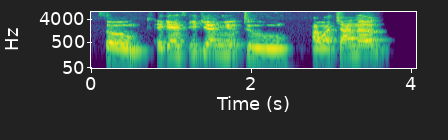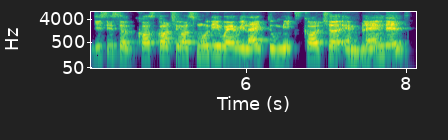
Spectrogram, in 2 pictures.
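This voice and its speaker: A man's voice: fairly high pitch, measured pace, a bit bright. A man from Jamaica hosting a panel discussion, enthusiastic and talking with fillers. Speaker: host.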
